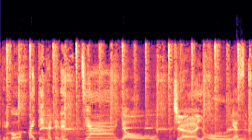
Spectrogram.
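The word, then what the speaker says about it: 加油: 찌아우라고 하는데요. 그래서 찌아 여우 할 때 찌아는 같은 음으로 고르게 길게 찌아. 그리고 여우는 밑에서 위로 여우 여우.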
